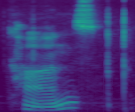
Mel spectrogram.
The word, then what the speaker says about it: cons: to have e : or cons you actually pronounce it cons econ's uh well not hold on one second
